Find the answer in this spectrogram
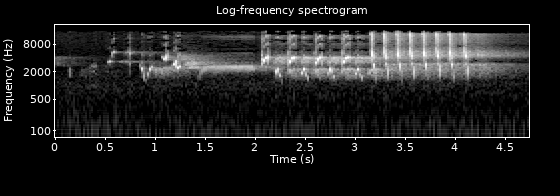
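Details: Singing common nightingale delivers scattered chirps and swooping notes, then a fast, regular run of paired rising notes that shifts into a quicker rattle of sharp repeated strokes, about four per second and more, clean and loud.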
